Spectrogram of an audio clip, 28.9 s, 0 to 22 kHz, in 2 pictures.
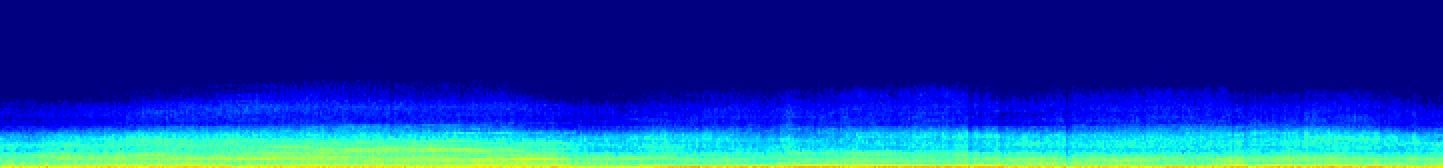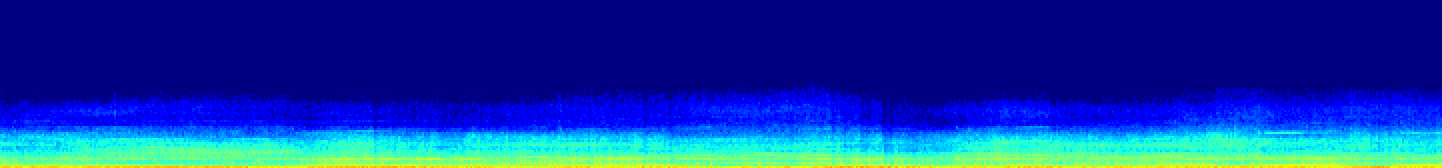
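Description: Honda CBR1000RR Fireblade's inline-four engine running hard at road speed on a sportbike, with wind rushing over the microphone. The engine note holds, sags about halfway through, then climbs again higher as the throttle changes through the bends.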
